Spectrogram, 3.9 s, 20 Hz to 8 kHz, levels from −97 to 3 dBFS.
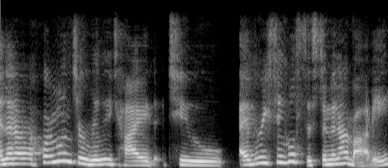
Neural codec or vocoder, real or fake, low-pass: autoencoder, 48 kHz, 32 numbers a frame, DAC-VAE, trained on Japanese speech; fake; 7.2 kHz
